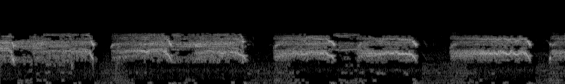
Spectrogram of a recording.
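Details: Peregrine falcons at a nest in Włocławek, Poland, on 3 June 2010, two feedings under way as a sister bird arrives home very noisily; loud, harsh, raspy screeches about a second long come in five bursts, broken by brief pauses.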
